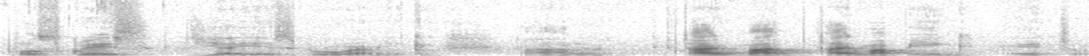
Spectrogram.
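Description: A man introducing himself in halting English, searching for words, in a large lecture hall. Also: on the low side, highs cut off. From Japan. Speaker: audience member introducing himself.

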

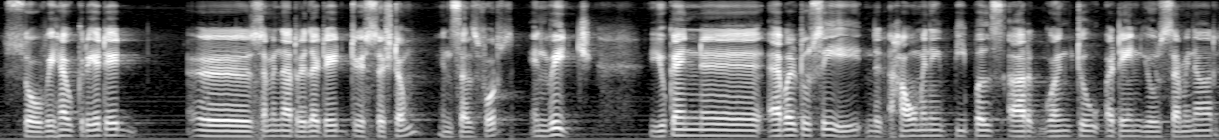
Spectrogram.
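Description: A man with an Indian English accent giving a screen-recorded software walkthrough, pausing often with fillers. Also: medium pitch, flat delivery. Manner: hesitant, frequent filler pauses. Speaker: software demo presenter.

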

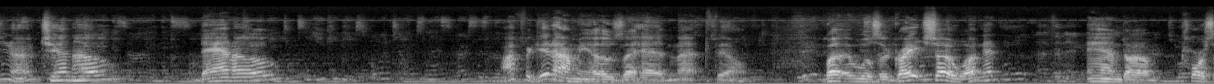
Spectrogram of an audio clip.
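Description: Slow, lively-pitched man in his late fifties. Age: late 50s. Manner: halting, pausing delivery with asides. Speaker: amateur vlogger and CB radio hobbyist. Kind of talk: casual rambling webcam chat. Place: small cluttered room at home. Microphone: webcam setup at desk distance.

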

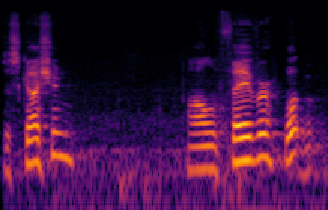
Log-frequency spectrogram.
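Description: A man chairing a town council meeting, reading agenda items briskly into a desk microphone in a council chamber. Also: on the high side.

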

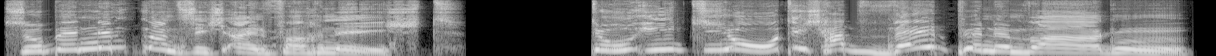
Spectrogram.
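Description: High-pitched, prissy cartoon assistant. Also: male voice, wildly swooping pitch, takes it slowly, a bit bright, no room sound, studio quality, heavily acted. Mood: indignant, haughty. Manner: prissy, exclamatory, condescending. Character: fussy, snobbish, servile male executive assistant, cartoon. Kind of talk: dubbed cartoon video game voice clips. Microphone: close studio microphone.

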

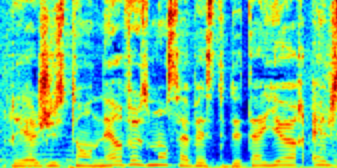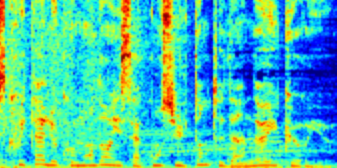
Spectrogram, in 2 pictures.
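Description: A woman's voice: mid-range voice, brisk. Woman narrating fiction over music. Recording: music under the voice.

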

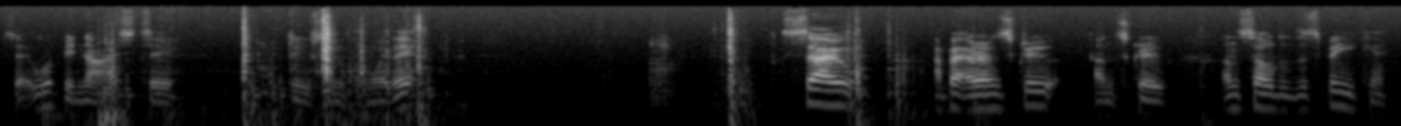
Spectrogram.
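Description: A man's voice: lowish voice, expressive, a little slow, long pauses, fairly bright tone, slight background noise, low-quality recording. A middle-aged man giving casual hands-on repair commentary, musing aloud to himself as he works. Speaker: radio repair video host. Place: indoor workbench, overhead camera.

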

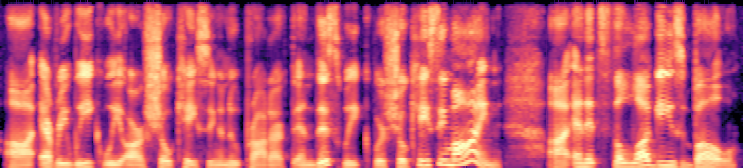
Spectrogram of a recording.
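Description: A woman's voice: sits low, normal speed, darkish tone. A woman hosting a podcast in a studio, chatting in an effusive, upbeat way. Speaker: podcast host. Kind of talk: casual chat.

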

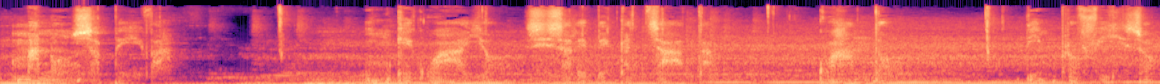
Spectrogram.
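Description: Slow whispering woman storyteller. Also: very deep voice. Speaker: ASMR storyteller. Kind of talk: whispered ASMR story narration.

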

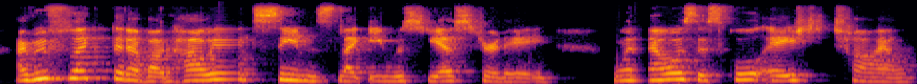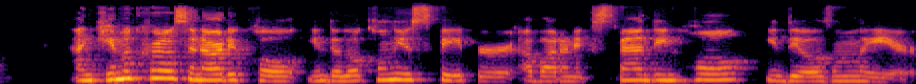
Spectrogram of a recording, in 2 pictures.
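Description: A woman from Rico speaks with a slightly high voice. She presents as a pediatrician in an earnest, measured manner, reading her script over a video call from a room at home. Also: expressive, low-quality recording. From Puerto Rico. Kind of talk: prepared presentation.

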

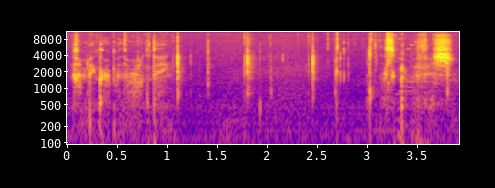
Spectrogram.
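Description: A woman whispering soft, rambling ASMR commentary over gameplay in an unhurried way. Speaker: let's play streamer.

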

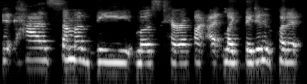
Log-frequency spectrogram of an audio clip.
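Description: Female host, middle-aged, average pitch, informal interview chat with halting, emphatic delivery. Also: level tone, a bit bright. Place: indoor home room, on a video call. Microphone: video call.

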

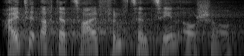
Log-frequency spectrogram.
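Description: A man plays a sceptical, sharp-witted young detective in a parody audio drama, with a dry manner. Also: high voice, very animated, normal speed. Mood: focused. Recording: long reverb, music behind.

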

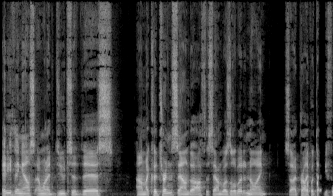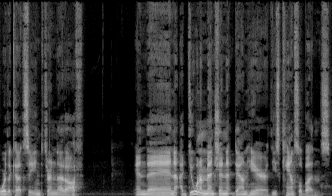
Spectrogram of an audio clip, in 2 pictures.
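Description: A man's voice: lowish voice, moderate pace, pushed and bright. A middle-aged man hosting a casual screen-share coding tutorial. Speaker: tutorial host.

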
